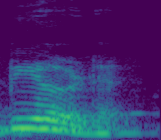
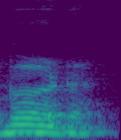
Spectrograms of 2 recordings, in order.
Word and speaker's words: beard: pride in their flowing beard beard be e b a r d not it will not be pronounced as bird because if you pronounce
